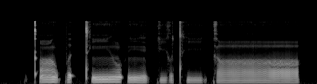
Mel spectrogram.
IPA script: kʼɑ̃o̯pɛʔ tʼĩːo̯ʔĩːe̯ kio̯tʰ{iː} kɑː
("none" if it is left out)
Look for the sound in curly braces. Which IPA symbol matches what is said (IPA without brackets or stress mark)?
iː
